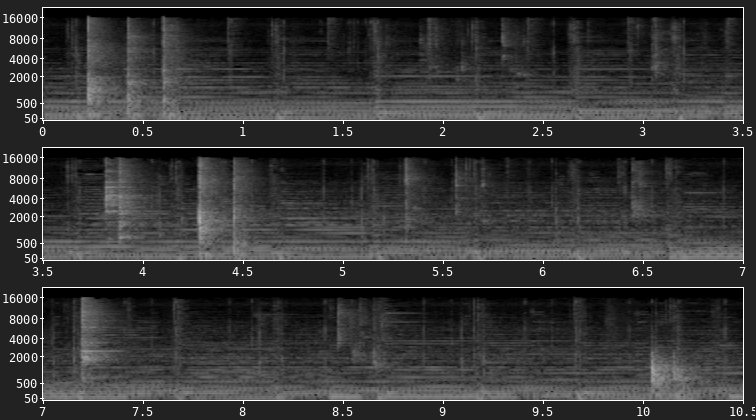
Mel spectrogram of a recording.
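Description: Background music, broken by a few sharp taps of eggs being cracked against the rim of a small bowl, the loudest about four seconds in.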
